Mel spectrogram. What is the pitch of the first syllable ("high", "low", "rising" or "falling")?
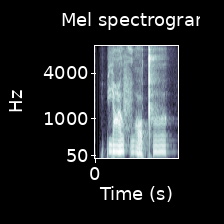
high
